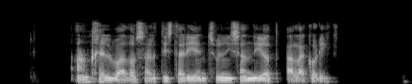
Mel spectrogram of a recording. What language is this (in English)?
Basque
